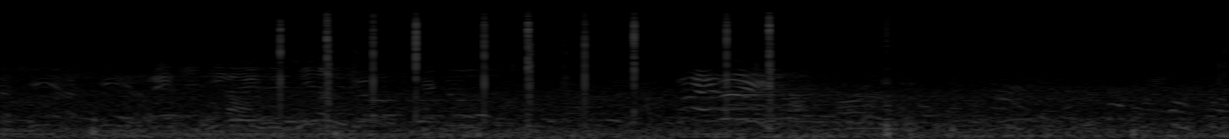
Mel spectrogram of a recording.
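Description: Faint pitch-side sound of a five-a-side football match: distant players calling out, with a run of sharp, quiet clicks through the middle of the stretch.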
